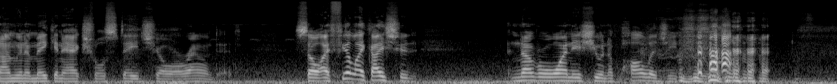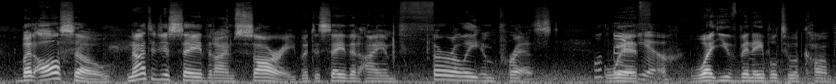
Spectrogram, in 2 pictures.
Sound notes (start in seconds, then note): 6.7 laughter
